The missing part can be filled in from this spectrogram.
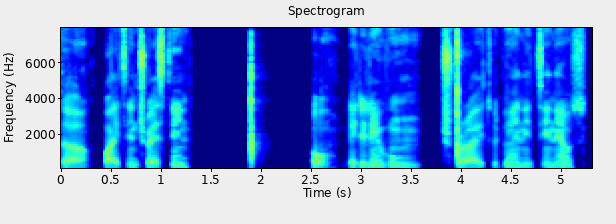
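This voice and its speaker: A Nigerian chess streamer with a Nigerian accent and mid-range voice gives laid-back live commentary on his game, thinking out loud, repeating phrases and talking with his viewers. There is no room sound.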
